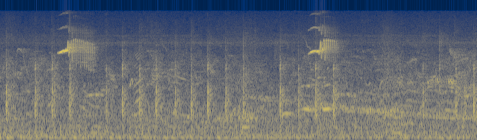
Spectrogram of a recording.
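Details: Fulvous-breasted woodpeckers pecking: a run of dry, evenly spaced taps, about four per second, over a steady background hum, with two sharp, high chirps from another bird cutting in.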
